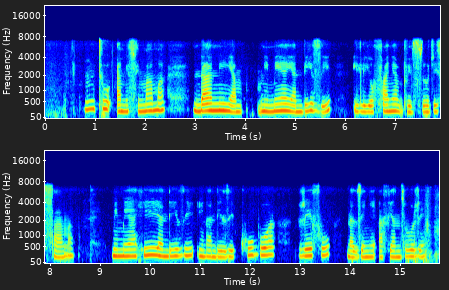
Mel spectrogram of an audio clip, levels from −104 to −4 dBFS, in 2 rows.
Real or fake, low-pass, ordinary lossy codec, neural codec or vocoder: real; 7.2 kHz; Opus, 24 kbps; none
